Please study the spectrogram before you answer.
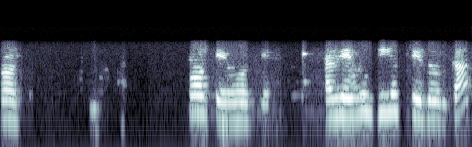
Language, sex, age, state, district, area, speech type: Tamil, female, 30-45, Tamil Nadu, Pudukkottai, rural, conversation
